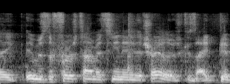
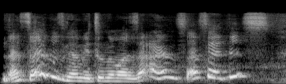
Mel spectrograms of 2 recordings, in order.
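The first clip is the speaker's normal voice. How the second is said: high-pitched comic character; squeaky plug-reading character; silly character voice; 14 semitones higher than usual. Acted. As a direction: keep a high, put-on cartoon voice. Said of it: "do my plugs in a character voice".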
